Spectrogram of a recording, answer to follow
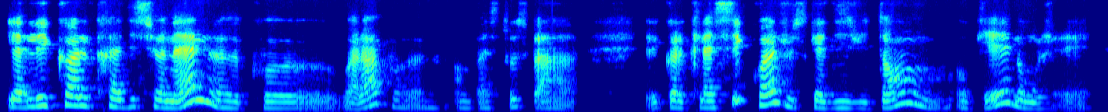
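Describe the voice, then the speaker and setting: A woman's voice: on the low side, expressive, normal speed, gravelly, a bit bright, husky, highs cut off. A woman in her forties, a web writer and blogger, talking in an interview with many fillers and restarts. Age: 40s. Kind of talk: casual interview.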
